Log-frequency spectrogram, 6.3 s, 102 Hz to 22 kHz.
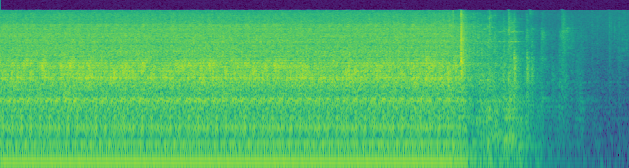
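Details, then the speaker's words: Kubota RTV 1140CPX diesel after fuel system upgrade (new filter/separator, pump, fuel line) that had hard starting, rough startup idle and fuel starvation: steady even idle, no misses, clean shutdown; now starts immediately. "that is amazingly fast it it turns over and starts immediately it has never done that"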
